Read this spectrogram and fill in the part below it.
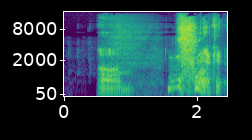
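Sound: sneeze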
